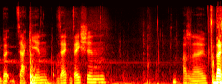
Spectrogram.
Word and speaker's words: Zacian: Say like Zycan, but that's not the right way. It's Zacian. I think Zycan would have been a much better name, but Zacian, Zacian.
